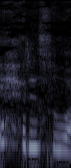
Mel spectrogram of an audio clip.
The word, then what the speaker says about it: احرصوا: نلاحظ وجوب ألف الفارقة بعد واو الجماعة. إذا أردنا أن نلفظها نقول احرصوا، لا نقول احرصوا، وإنما نقول احرصوا. إذن الألف ألف الفارقة موجودة، تكتب لكنها لا تنطق.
